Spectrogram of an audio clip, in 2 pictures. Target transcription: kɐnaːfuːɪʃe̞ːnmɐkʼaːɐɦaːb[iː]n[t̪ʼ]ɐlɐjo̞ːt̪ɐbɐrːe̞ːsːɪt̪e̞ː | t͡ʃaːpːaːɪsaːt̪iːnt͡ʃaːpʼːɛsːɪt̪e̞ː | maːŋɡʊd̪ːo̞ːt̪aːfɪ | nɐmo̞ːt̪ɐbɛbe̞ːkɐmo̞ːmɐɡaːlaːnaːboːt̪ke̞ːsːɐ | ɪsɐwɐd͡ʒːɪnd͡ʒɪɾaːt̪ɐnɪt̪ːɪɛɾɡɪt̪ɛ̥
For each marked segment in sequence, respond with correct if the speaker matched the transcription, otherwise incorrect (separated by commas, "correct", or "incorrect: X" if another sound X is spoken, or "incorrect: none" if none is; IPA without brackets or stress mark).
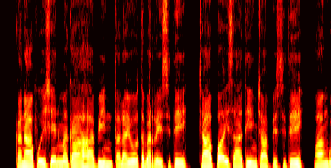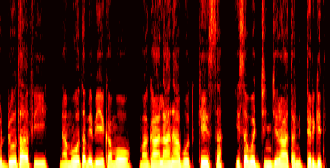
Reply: correct, correct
